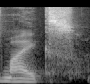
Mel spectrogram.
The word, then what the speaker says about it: MIIICX: Und jetzt muss ich dich mal fragen, M Triple I CX oder wie spricht man es aus? Auch das ist eine Möglichkeit. Ähm, wir, wir, wir, wir, selbst ähm, nennen uns Mikes.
